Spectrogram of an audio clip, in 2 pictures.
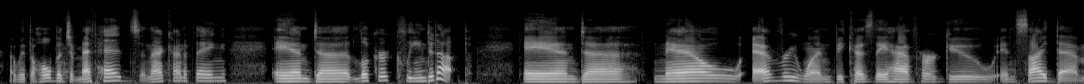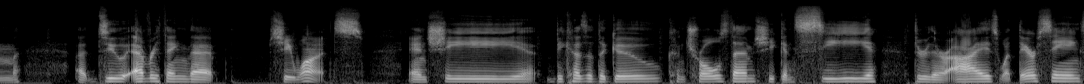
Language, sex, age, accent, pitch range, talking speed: English, male, 30-49, American, 115-140 Hz, 145 wpm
